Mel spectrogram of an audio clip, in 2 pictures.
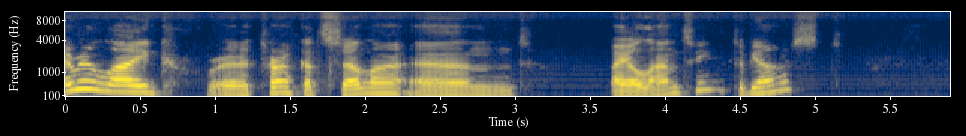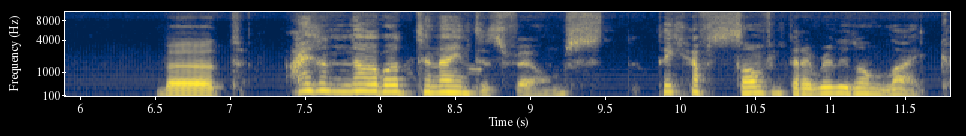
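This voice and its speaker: With long, frequent pauses, a man talks in a high pitch for a man, his voice making very wide pitch swings. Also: fairly slow pace. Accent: non-native. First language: not English. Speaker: guest fan. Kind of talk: casual chat.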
